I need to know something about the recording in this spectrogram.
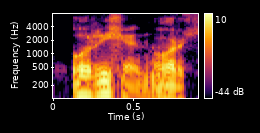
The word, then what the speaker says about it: Origen: So just think origin, yeah, but soft G. Origen.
